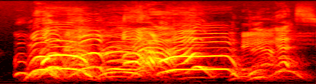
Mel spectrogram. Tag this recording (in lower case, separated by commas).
cheering, human group actions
